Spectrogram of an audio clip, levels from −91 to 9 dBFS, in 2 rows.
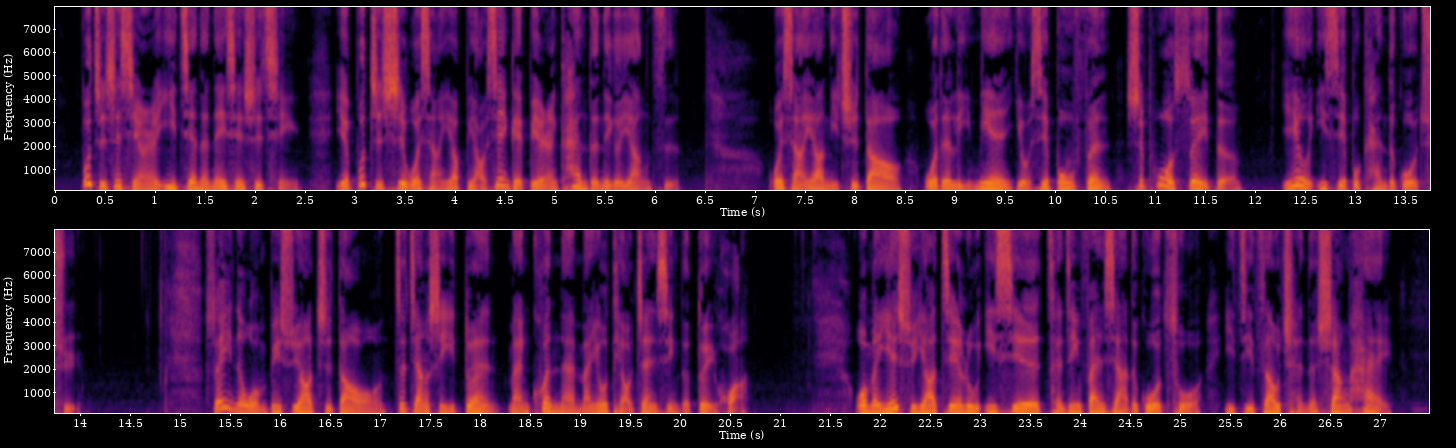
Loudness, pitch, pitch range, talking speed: -28 LUFS, 175 Hz, 160-210 Hz, 235 characters per minute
